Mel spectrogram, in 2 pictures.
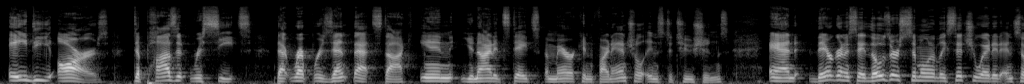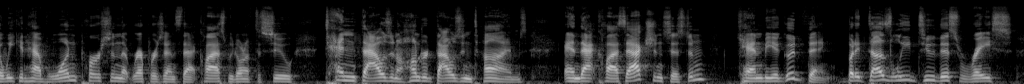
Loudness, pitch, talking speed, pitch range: -23 LUFS, 145 Hz, 170 wpm, 130-160 Hz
